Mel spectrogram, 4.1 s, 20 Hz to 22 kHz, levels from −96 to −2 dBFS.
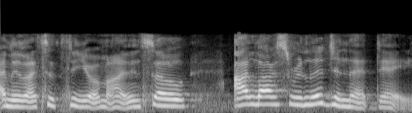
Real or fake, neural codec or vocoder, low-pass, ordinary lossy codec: fake; codec, 16 kHz, 8 kbps, FunCodec, trained on LibriTTS, 25 frames a second; 7.2 kHz; AAC, 48 kbps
